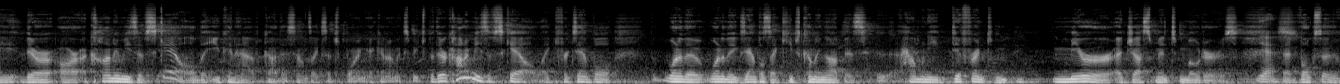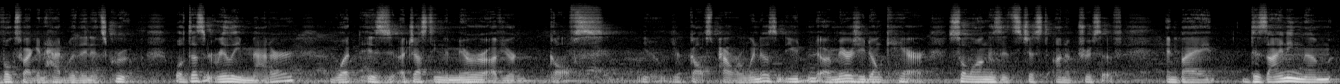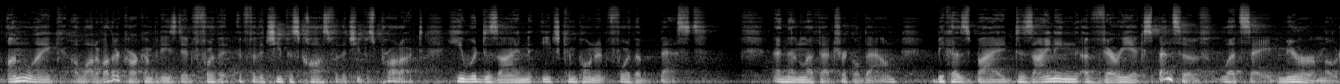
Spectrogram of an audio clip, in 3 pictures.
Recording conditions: busy venue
